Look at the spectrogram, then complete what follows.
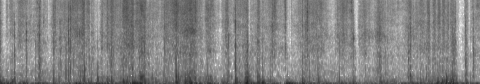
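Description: Paper rustling and crinkling, recorded with a high-sensitivity microphone, a steady stream of dry, crisp handling sounds with sharp little snaps, no voices.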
